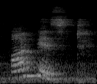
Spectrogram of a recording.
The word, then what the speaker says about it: honest: Here in this word h is silent, okay. That's why we say honest, okay.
